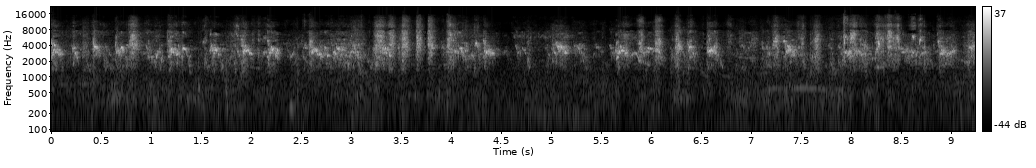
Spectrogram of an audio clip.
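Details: Pet budgerigars chatter continuously, a dense stream of rapid, high, raspy chirps and warbles overlapping one another with brief dips in between.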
